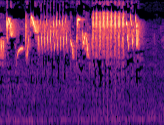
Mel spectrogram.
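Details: Yellow-fronted canary singing actively with a clear voice, a recording meant for tutoring other songbirds; a fast phrase of high sliding whistles leads into two bright rapid trills of evenly repeated notes, ending abruptly.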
